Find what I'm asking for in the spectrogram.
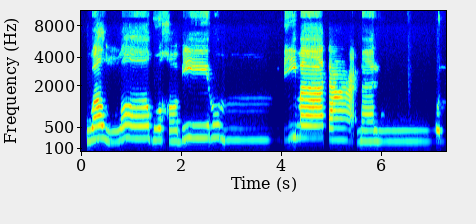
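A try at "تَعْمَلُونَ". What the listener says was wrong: Nah, di sini sekarang ainnya nih muskilah lagi. Ta'malun. Ta'malun. Nanti ke hidung. Fokus suaranya di bawah. Fokus suaranya di bawah.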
